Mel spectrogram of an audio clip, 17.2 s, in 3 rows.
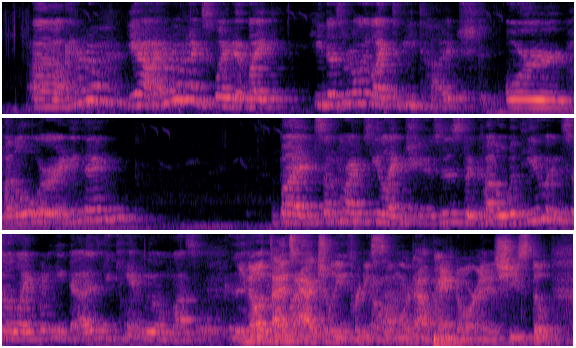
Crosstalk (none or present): present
